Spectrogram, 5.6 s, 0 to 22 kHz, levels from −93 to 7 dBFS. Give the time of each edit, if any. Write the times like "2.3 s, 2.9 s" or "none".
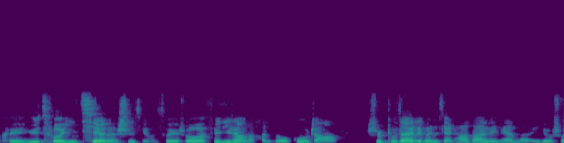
none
